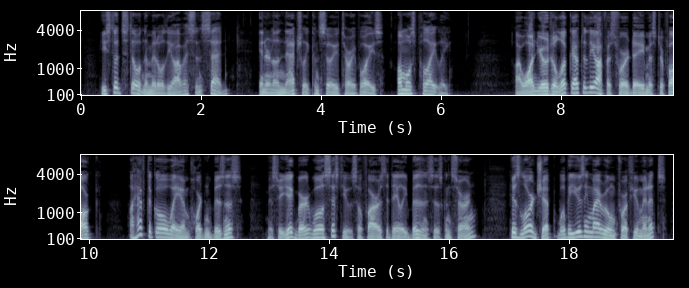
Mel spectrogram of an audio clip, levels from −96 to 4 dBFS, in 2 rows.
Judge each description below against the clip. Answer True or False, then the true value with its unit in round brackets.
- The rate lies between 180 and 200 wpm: True (190 wpm)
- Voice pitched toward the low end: True (105 Hz)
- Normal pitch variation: False (8.1 semitones)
